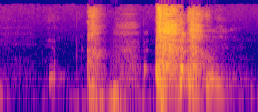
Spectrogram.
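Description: Two harsh coughs in quick succession from a person with a years-long cough that is a side effect of medication, the second louder and rougher than the first, with no talking around them.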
